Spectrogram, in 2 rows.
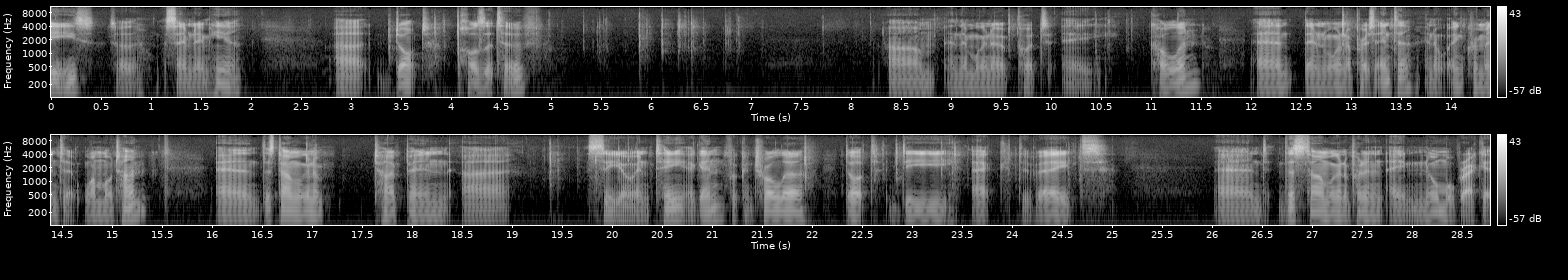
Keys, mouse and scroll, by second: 3.5-6.8 typing, 10.5 shift+;, 13.0 Return, 17.0 d, 19.5-20.3 typing, 22.0-24.8 typing.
